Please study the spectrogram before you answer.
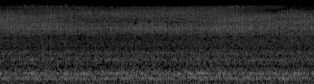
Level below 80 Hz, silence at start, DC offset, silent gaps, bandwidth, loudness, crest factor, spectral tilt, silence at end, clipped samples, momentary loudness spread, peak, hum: -64 dBFS; 0 s; under 0.1%; none; 17.5 kHz; -35 LUFS; 16 dB; -0.5 dB/octave; 0 s; under 0.1%; 2 LU; -22 dBFS; none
